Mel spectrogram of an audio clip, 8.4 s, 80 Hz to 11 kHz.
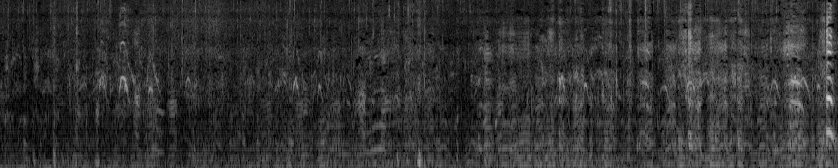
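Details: Morning visitors on 27 December: geese honk in a steady, overlapping chorus, with nasal calls rising near the end, as quacking mallards and whistling wigeon mix in with the flock.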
